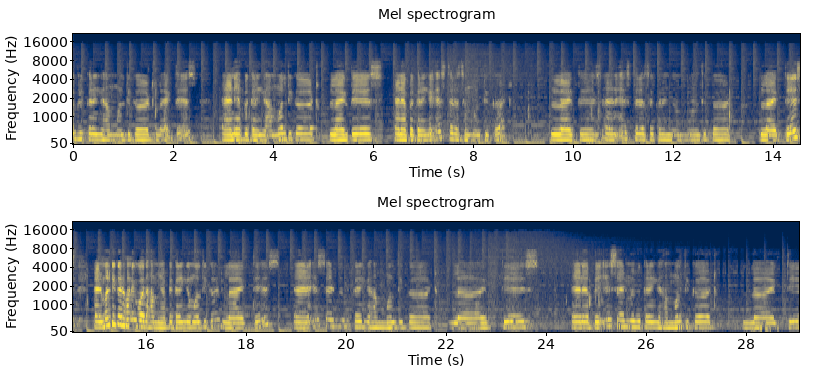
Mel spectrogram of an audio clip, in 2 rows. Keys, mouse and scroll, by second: 3.3 click, 7.1 click, 10.3 click, 10.4-11.1 typing, 14.8 z, 16.0 click, 18.1 right click, 21.9 click, 23.2 right click, 27.8 click.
